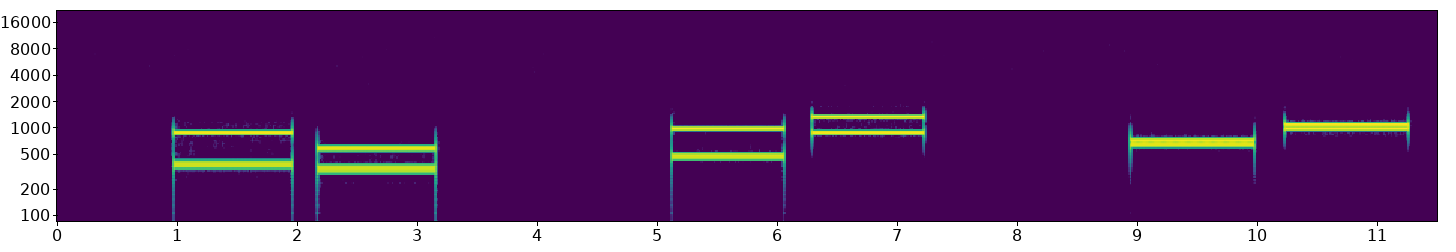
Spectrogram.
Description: Aircraft SELCAL, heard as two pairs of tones. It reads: CL-BG EM-LR HJ-MP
